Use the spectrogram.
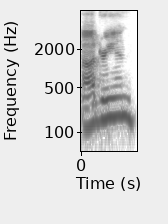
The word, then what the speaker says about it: Adrian: is it Adrian? Is that how you pronounce that? Yes, sir, it is.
